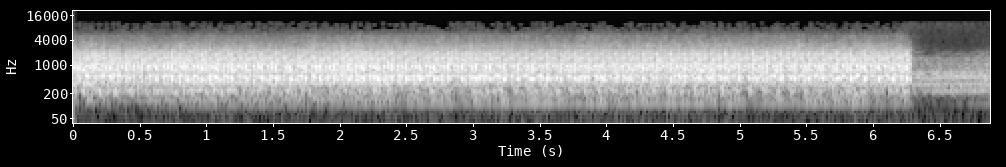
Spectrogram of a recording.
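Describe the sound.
A truck engine drones steadily while driving, a loud, even low rumble that drops suddenly to a quieter hum just before the end.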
